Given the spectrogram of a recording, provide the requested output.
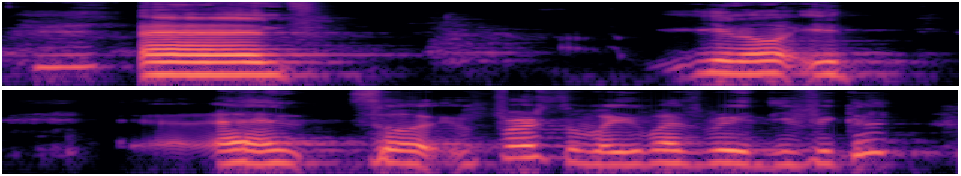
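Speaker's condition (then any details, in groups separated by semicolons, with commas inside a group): Cerebral palsy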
